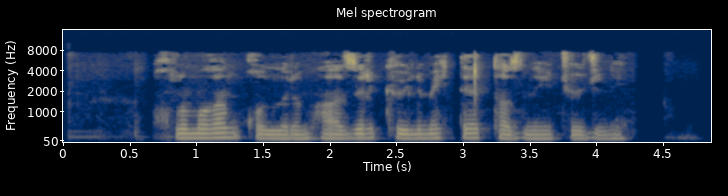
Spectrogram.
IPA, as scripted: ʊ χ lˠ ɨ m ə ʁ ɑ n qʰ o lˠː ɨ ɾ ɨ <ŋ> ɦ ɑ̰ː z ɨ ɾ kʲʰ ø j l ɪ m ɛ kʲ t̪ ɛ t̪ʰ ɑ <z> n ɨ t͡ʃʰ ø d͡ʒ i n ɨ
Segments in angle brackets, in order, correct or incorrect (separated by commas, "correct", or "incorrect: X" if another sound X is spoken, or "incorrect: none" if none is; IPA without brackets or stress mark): incorrect: m, correct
